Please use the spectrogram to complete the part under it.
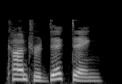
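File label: "contradicting", British English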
